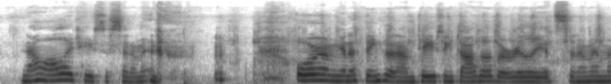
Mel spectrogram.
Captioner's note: laughs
